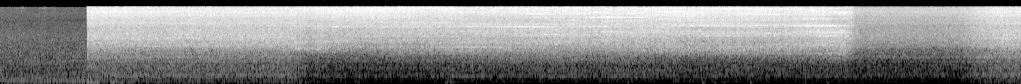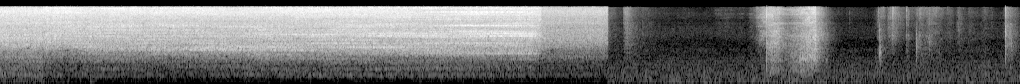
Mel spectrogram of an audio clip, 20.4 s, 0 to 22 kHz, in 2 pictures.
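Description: Belt grinder grinding the bevels into a hardened 80CrV2 steel cleaver blade: a loud, steady hiss of the abrasive belt on steel. The blade is lifted off the belt for about a second around nine seconds in, and the grinding stops after about fifteen seconds. A few light paper rustles follow near the end.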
